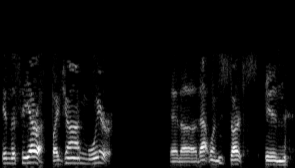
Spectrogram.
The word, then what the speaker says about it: Muir: Muir. – Muir.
